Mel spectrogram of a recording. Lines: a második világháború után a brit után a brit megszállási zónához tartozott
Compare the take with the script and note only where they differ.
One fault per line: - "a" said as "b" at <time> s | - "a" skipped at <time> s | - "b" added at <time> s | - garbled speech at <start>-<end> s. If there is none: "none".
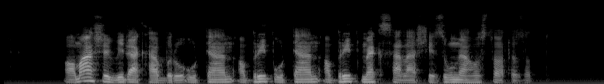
none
